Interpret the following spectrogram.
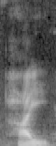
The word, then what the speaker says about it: high: तो जीएच अंत में आया तो इसे पढ़ेंगे हाई।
